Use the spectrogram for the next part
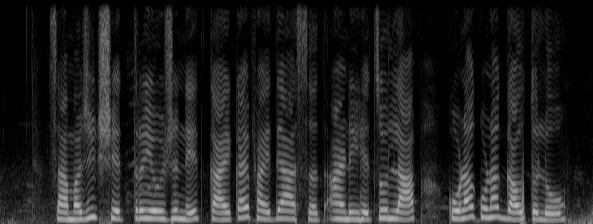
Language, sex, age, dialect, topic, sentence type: Marathi, female, 18-24, Southern Konkan, banking, question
